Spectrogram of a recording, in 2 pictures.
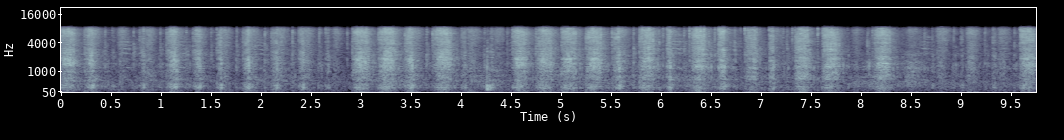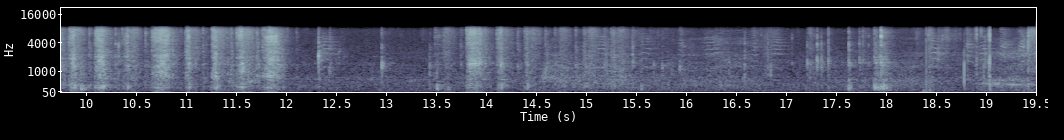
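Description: Rapid squirts from a plastic trigger spray bottle spraying water onto a bathing pigeon, several sharp hissing squirts a second. The spraying stops about twelve seconds in, leaving only a few scattered squirts.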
